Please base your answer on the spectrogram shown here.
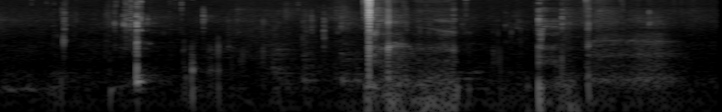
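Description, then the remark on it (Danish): Someone quietly drinks water during a short pause in a talk: soft sips, wet mouth clicks and a few swallows spread over several seconds, with no talking. “Og nu tager jeg lige en vandpause, så kan I kigge på billedet.”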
